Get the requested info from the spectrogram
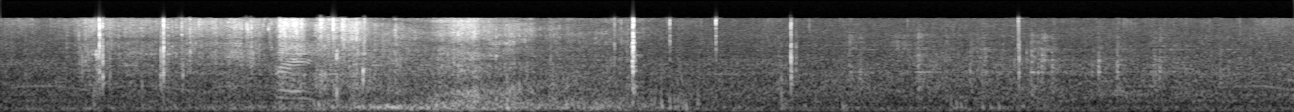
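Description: Outdoor ski-slope ambience: scattered sharp clicks, a swell of rushing noise about two to three seconds in that then dies down, and faint distant voices.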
